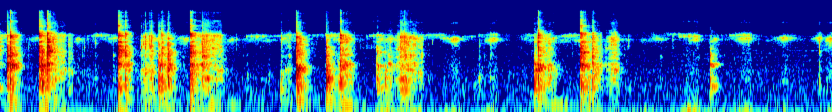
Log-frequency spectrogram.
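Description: Chicken pieces for Kerala-style spicy popcorn chicken are mixed in a bowl, producing close, irregular bursts of clinking and scraping against the bowl with short pauses between them and a faint hum in the quiet gaps.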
